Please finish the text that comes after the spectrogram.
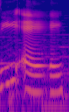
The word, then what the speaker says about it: Zasne: it's ZASNE. That's how you spell it.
